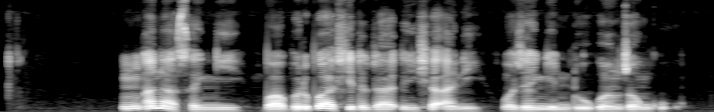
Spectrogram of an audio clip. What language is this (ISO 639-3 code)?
hau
